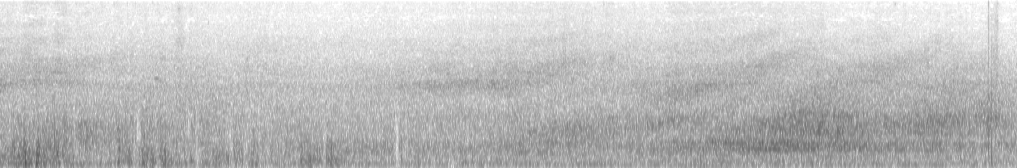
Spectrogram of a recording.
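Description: Outdoor traffic noise with wind buffeting the microphone. A vehicle passes, swelling from about five seconds in, loudest around eight seconds, then fading.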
